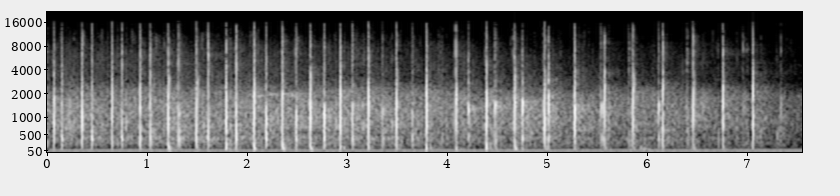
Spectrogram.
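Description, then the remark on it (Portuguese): Applause from a small audience for a doctor: a run of sharp, distinct claps in a fairly steady rhythm, moderately loud, lasting several seconds with no voices over it. “Uma salva de palmas ao Dr.”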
